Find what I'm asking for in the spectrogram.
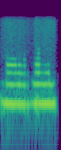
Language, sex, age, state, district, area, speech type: Marathi, female, 18-30, Maharashtra, Raigad, rural, conversation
